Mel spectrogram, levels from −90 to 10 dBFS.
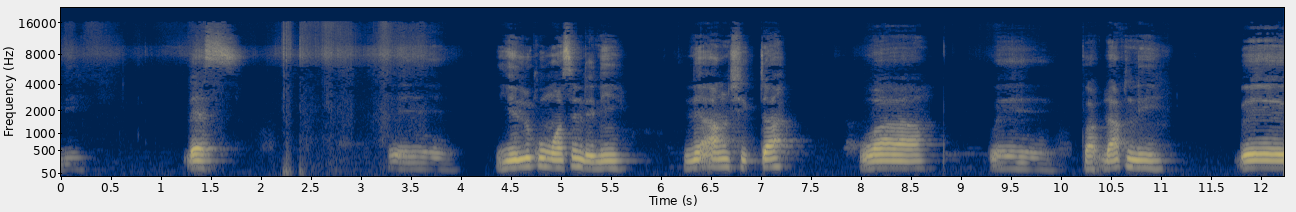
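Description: No technical faults can be heard anywhere in the speech recording, which stays steady and intact throughout.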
